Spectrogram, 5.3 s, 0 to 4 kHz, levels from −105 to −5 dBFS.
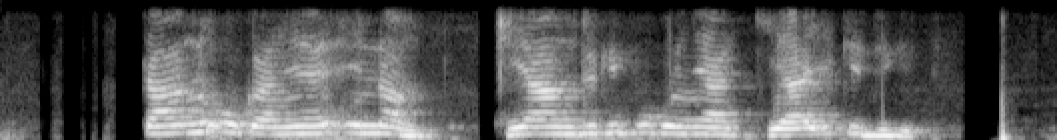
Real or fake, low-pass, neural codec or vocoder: fake; 3.6 kHz; autoencoder, 48 kHz, 128 numbers a frame, DAC-VAE, trained on Japanese speech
